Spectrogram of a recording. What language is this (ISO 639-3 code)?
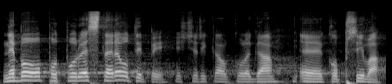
ces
